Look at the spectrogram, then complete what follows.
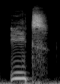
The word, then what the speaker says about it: Eet: somewhat new ways now the service is called eat meal planning and the eat is spelled e-e-t uh it's great pleasure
